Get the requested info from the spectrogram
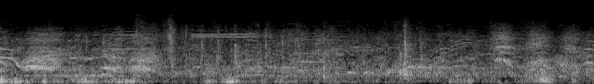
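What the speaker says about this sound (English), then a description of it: "So a nice crowd here at the Legion Field here for the home opener." A home-opener crowd at a high school football game at Legion Field gives off a lively, continuous hubbub of shouts and chatter in the stands, moderately loud and close, with occasional louder cheers.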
